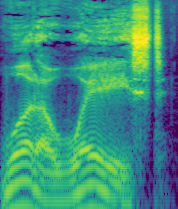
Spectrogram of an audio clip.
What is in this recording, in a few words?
heavy negative vocalization; tf; duke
